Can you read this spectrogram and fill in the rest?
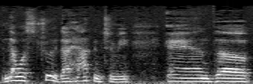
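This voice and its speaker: A man in his forties from Ecuador with a heavy Spanish accent, telling his life story in an interview, earnest and halting with many fillers and restarts. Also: medium pitch, a little mellow, rough recording. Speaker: interviewee, school owner.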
